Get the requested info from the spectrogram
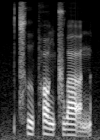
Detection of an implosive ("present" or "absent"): absent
